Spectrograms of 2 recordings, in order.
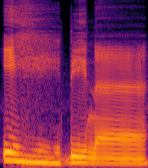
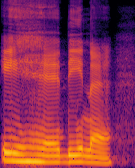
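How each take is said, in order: First: The h is closed with no added vowel. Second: An extra vowel sound follows the h. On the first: The speaker calls it right. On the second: The speaker calls it wrong. "jangan sampai ada suara tambahan ketika melafalkan ha besar sukunnya"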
